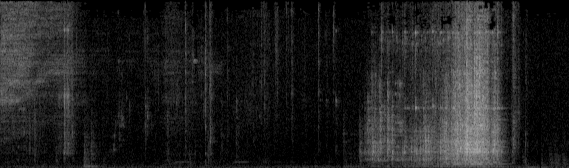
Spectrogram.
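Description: Hydraulic floor jack being let down, with faint clicks and a knock about a second in, then about four and a half seconds in its wheels rattle as they roll across the concrete floor for under two seconds while it is pulled out from under the car.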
